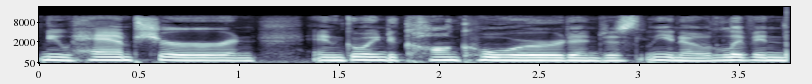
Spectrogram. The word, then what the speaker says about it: Concord: Concord is affecting the politics of, I said that right, yeah, affecting the politics that happens everywhere else, right, mm-hmm.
